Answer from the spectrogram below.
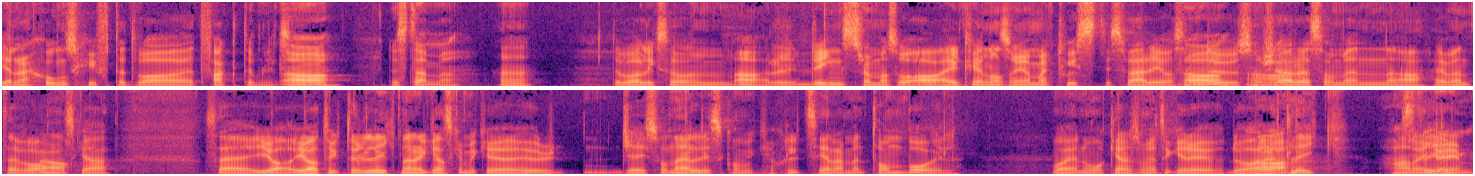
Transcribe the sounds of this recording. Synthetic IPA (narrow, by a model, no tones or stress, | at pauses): jɛnəɾaɧuːnsɧɪft̪ət̪vaɛt̪fakt̪ɵmlɪksɔmː | d̪̥ɛst̪ɛmːəɾː | d̪̥ɛvalɪksɔmʔɑːɾɪŋːst̪ɾœmːasɔʔɑːɛŋklɪɡənːɔns̬ɔmjaːmak̚t̪ʰwɪst̪ɪsvæɾjəɔsɛd̪ɵsɔmɕœːɾsɔmɛnɑːjɑɡveːt̪n̩t̪əvahanska | sɛjɑːjɑːɡ̚t̪ʰʏk̚t̪əd̪ɛliːknad̪əɡanskamʏkːəhʉɾd͡ʒɛɪsɔnɛlːɪsɔ̥kʰɔmːjkʰanɧəliːt̪ə̥seːnaɾəmɛnt̪ʰɔmbɔʏl | vaɾɛnoːkaɾəsɔmjat̪ʰʏk̚t̪əɾɛd̪ɵhaɾɾɛt̪ʰːliːk | haiː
